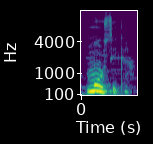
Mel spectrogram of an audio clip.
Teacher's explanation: Música se acentúa en la antepenúltima sílaba. Música. Todas las palabras esdrújulas llevan tilde.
